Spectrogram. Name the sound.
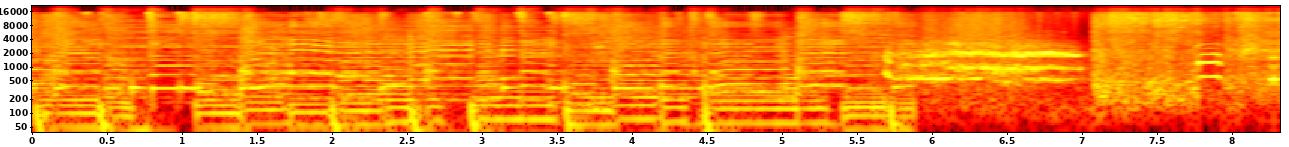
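car skidding before a crash, radio advert sound effect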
